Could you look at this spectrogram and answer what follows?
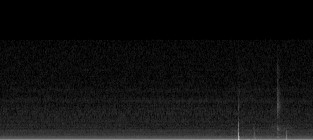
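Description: Steady electrical mains hum, a low buzz picked up by the recording microphone. About three-quarters of the way through there is one sharp click, followed by a few fainter clicks.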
